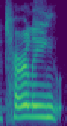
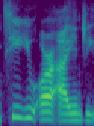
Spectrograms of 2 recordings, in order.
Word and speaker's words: Turing: And it was with the Turing machine.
